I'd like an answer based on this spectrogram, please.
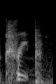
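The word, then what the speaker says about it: KREEP: a weird component that we call creep and it's spelled k r e e p and stands for potassium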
